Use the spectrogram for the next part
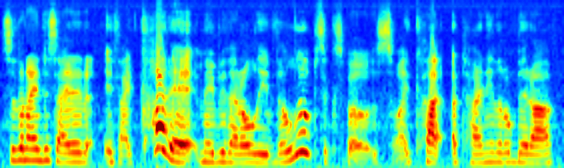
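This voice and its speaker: A woman co-hosting a podcast in casual chat, telling stories in an animated, exasperated way. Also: mid-range voice, moderate pace, poor audio. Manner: animated, exasperated storytelling with laughs. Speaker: podcast co-host.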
